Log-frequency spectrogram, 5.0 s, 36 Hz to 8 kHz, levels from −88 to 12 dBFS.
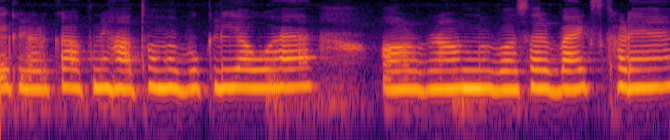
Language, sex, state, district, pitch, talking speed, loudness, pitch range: Hindi, female, Haryana, Charkhi Dadri, 270 Hz, 190 wpm, -13 LUFS, 260-275 Hz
